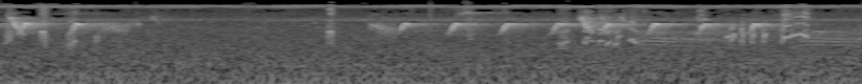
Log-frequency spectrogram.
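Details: Stripe-throated bulbul used as a caged decoy bird for trapping, tried in a new decoy cage: short, high, downslurred notes repeated about three times a second in uneven bursts, with faint background hiss.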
